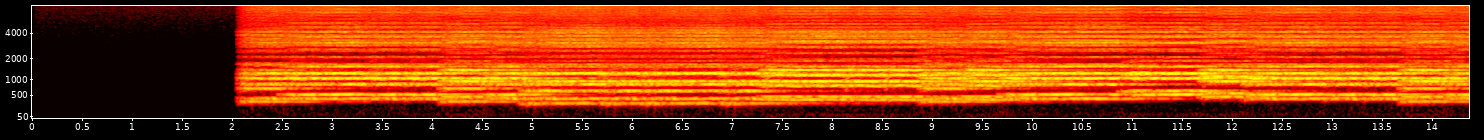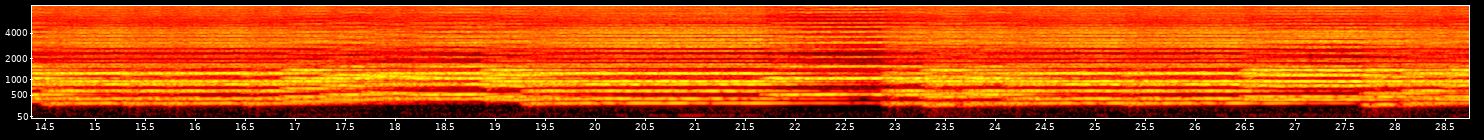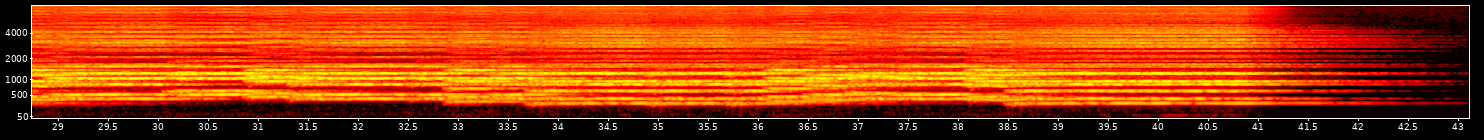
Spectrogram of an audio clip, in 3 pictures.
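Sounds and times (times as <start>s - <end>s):
female choir singing soprano and alto: 2.0s - 42.1s.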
